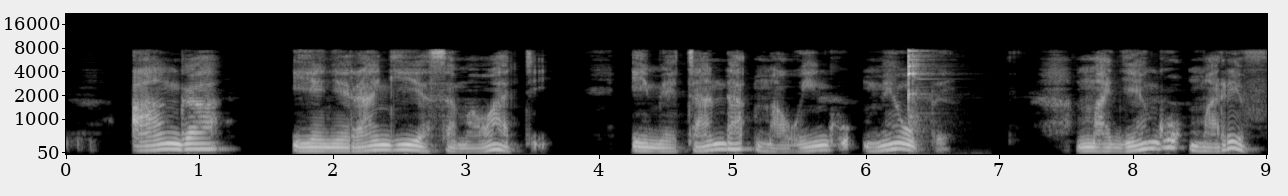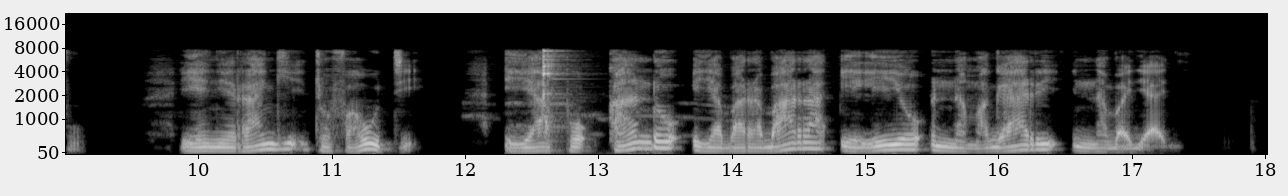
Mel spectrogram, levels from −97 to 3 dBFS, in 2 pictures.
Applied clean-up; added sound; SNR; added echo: none; Cutlery, silverware; -1 dB; none.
